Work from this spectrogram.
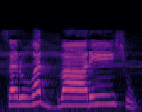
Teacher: ಸರ್ವ ವ ಅಕ್ಷರದ ಮೇಲೆ ಆಘಾತ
